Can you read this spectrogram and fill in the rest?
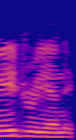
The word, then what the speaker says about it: Adrian: My name, Adrian, in Pakistan, people had a hard time pronouncing it. People would call me Aryan, Orion, and a bunch of other things.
